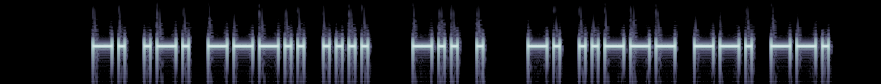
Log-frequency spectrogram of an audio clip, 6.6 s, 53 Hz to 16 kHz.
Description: Morse code, heard as a keyed tone, about 25 wpm, 700 Hz. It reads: NR8H DE N2GG
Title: USA Callsign DE Callsign - 4 Characters - 25wpm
